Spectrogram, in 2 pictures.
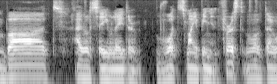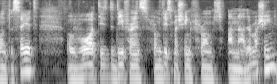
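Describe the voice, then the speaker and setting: Speaking at a fairly slow pace, a man with a very deep, low pitch has a dark, mellow tone that is somewhat breathy. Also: ordinary pitch variation. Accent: non-native. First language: German. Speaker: tattoo artist reviewing equipment. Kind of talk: product review and unboxing. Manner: halting, many fillers.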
